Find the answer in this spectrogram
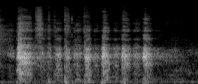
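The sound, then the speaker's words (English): A person imitates a child huffing and puffing after crying, with about eight quick, breathy pants in a steady rhythm, moderately loud, with no talking. “I know it sounds weird if you're just listening, so I'm just making faces of a kid who's, who's huffing and puffing after crying.”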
